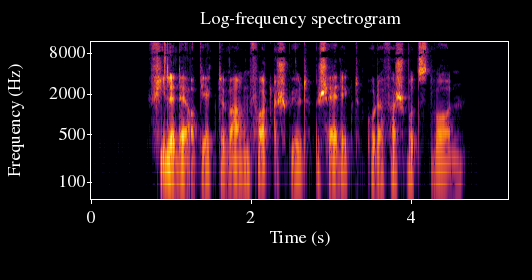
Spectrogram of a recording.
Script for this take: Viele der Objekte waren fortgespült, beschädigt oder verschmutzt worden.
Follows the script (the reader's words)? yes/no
yes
